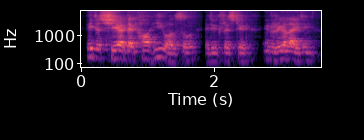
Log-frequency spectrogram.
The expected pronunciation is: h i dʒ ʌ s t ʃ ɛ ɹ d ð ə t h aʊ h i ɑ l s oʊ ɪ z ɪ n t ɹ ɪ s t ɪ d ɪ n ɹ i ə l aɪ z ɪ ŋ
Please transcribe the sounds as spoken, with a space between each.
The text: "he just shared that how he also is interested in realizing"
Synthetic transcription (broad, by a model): h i dʒ ʌ s t ʃ ɛ ɹ d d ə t h aʊ h i ɑ l s oʊ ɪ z ɪ n t ɹ ɪ s t ɪ d ɪ n ɹ i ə l aɪ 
